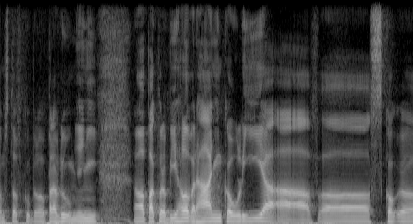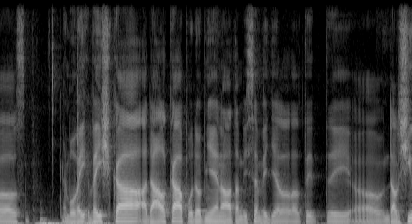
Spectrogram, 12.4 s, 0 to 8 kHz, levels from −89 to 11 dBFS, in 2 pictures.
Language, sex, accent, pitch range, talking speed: Czech, male, native, 105-125 Hz, 160 wpm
